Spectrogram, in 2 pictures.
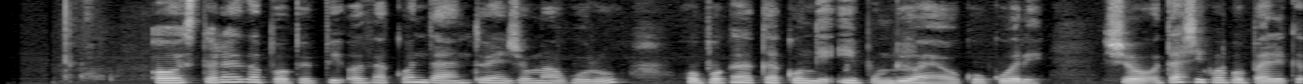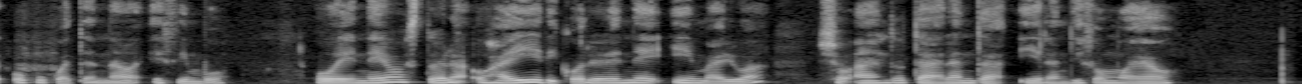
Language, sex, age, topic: Oshiwambo, female, 25-35, finance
